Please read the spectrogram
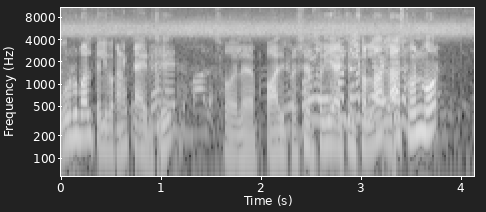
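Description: A man's voice talking rapidly over a steady high-pitched drone of insects; the voice stops shortly before the end, leaving the insect drone.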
